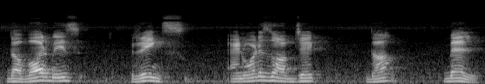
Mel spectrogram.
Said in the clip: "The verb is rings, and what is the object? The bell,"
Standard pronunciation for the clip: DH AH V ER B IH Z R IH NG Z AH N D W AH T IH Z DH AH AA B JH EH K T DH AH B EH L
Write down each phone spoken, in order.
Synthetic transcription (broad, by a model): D AH V ER B IH Z R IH NG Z AH N D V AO T IH Z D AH AA B JH EH K T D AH B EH L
